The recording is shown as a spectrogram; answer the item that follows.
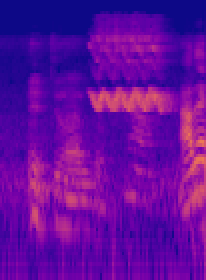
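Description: A parrot's high, warbling screech lasting about a second in the middle, between bursts of people talking.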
